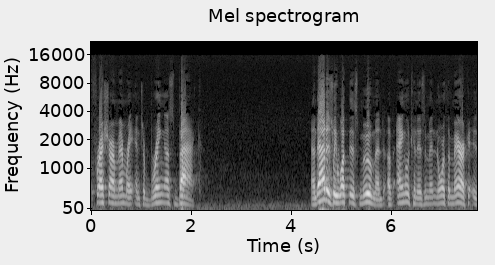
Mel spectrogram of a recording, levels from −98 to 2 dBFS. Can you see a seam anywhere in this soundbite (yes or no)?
yes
